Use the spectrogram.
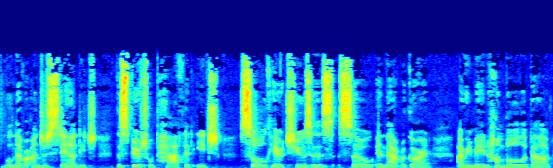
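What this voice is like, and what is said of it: Hoarse, deeper voice. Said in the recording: “I'm actually just getting my voice back from laryngitis... I lost my voice... I just have a deeper voice.”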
